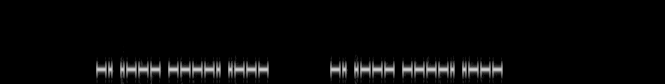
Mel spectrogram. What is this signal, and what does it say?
Morse code, heard as a keyed tone, about 40 wpm, 700 Hz. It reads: NJ9J NJ9J
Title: USA Call Signs - 4 Characters - Repeated 2x - 40wpm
